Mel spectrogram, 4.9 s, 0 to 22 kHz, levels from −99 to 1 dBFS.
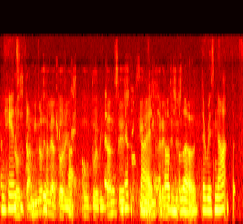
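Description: In this speech clip the voice repeatedly sinks in three stretches, from 0.54 to 1.57 s, 2.06 to 2.82 s and 3.05 to 3.59 s, with the deepest dip about 20 dB in the first and shallower ones of about 15 dB and 10 dB after. This is speech suppressed in double talk, likely from an echo canceller that, with both ends talking at once, could not tell the local talker from loudspeaker echo and pulled the whole signal down. A faint, delayed copy of the voice also trails behind the original at 1.42 to 2.03 s, 2.66 to 2.77 s and 3.91 to 4.01 s, lagging by 218 ms and sitting about 15 to 30 dB below the speech. This is echo leak, most probably from a far end on a loudspeaker whose canceller let part of the microphone pickup back into the call. The audio is band-limited to about 12 kHz, which fits the Opus call path it travelled through.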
